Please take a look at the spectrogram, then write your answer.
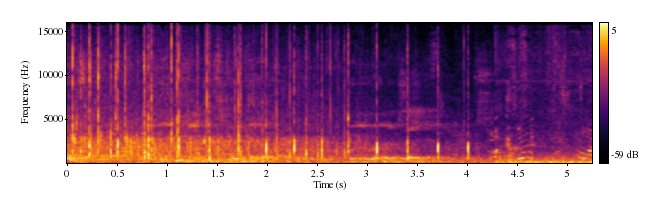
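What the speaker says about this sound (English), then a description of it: "let's start by giving everyone a big clap" At a tech community event, a crowd claps in scattered bursts over a background of chatter and voices, with sharp individual claps standing out before the applause thins near the end.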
